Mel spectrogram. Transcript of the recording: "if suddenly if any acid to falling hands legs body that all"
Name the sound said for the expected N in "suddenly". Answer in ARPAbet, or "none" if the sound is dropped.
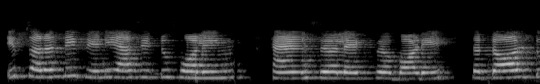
N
